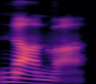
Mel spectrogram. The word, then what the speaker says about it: Nanma: We're looking at the exact location of Shogan-ji Temple, right in the Nanma district, pronounced Nanma.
